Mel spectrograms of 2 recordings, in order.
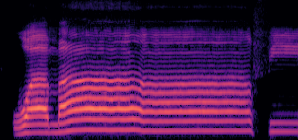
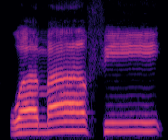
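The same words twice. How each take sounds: First: The vowels of 'ma' and 'fi' are drawn out. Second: No vowel is drawn out too long. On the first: The speaker calls it wrong. "Apalagi ma-nya panjang juga" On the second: The speaker calls it right. "cukup ya, panjangnya ayunannya diperhatikan"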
